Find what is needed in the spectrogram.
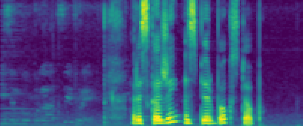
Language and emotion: Russian, neutral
